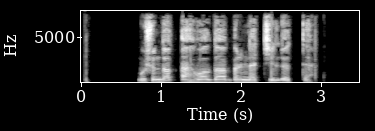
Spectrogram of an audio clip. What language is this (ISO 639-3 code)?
uig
